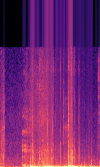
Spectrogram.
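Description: Loud low rumbling noise on the microphone, with two heavy thuds about one and one-and-a-half seconds in.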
